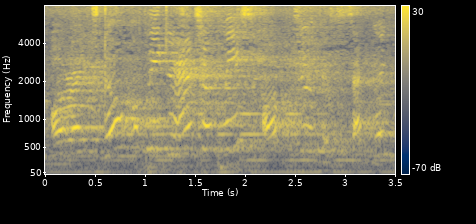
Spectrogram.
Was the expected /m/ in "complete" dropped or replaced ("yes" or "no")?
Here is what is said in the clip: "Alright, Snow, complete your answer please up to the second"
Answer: yes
